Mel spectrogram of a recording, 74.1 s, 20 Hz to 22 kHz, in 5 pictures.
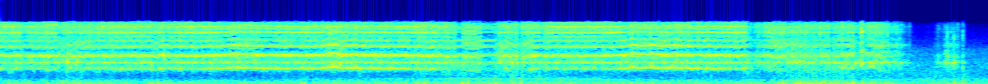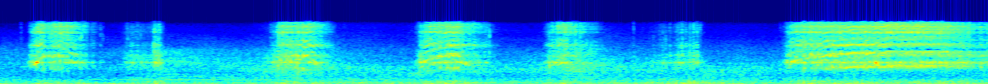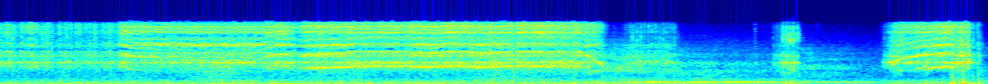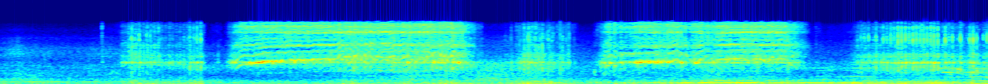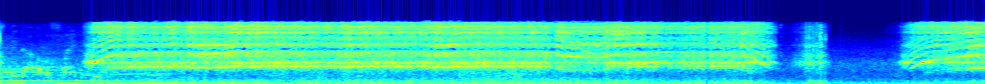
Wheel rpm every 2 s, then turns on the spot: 200, 200, 200, 200, 200, 200, 150, 40, 30, 30, 30, 30, 20, 90, 220, 230, 200, 210, 210, 110, 10, 60, 60, 20, 120, 140, 40, 140, 50, 20, 100, 220, 230, 220, 220, 90, 60.
16-18 24-26 38-42 46-48 58-60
